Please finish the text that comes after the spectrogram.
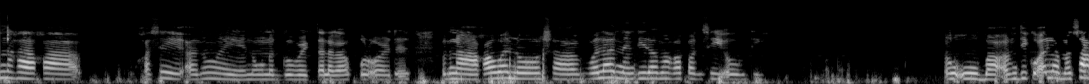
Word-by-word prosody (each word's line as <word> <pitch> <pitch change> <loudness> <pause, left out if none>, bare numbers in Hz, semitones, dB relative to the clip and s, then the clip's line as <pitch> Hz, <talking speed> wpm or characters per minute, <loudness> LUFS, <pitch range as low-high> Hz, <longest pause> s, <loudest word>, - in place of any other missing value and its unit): nakaka 260 -5 +3 0.6
kasi 270 -3 -4
ano, 260 +2 -6
eh, 225 -2 -5
nung 225 0 -5
nag-wo-work 220 0 -4
talaga 220 0 0
puro 230 - -2
order, 125 - -8 0.2
'pag 260 - -3
nakakawalo, 265 +3 +4
9, 235 -2 -2
wala 305 +4 +4
na, 275 -3 0
hindi 275 +1 -3
na 275 0 +1
makakapag-COD. 265 - -4 1.8
Oo 260 0 +4
ba 235 -1 +2
ang 260 - -2
'di 280 - -3
ko - - +2
alam, 295 0 +3
ah, 260 - 0
sa 310 +1 +8
255 Hz, 140 wpm, -22 LUFS, 230-275 Hz, 1.8 s, sa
